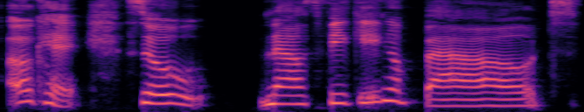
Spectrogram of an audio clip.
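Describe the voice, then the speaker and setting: A woman hosting an interview podcast who encourages her guest with quick affirmations and frequent laughter. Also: a little high, animated, no room sound. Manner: warm affirmations, playful laughter. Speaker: podcast host.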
